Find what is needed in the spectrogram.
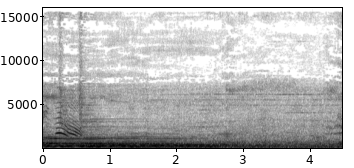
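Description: A strummed chord on an acoustic guitar rings out under a long note held by a male singer. The note bends slightly, then ends with a downward slide about two and a half seconds in, and the ringing dies away.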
